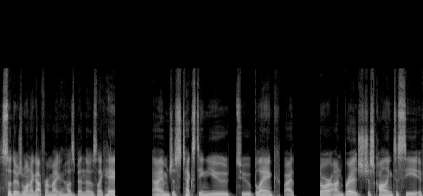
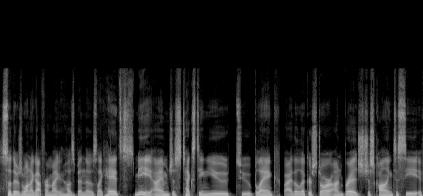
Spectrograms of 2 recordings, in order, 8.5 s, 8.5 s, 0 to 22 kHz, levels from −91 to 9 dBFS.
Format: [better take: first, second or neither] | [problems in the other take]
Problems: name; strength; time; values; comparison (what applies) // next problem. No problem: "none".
second | audio cutting out; at 2.5 s for 1 s and at 6 s for 0.5 s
